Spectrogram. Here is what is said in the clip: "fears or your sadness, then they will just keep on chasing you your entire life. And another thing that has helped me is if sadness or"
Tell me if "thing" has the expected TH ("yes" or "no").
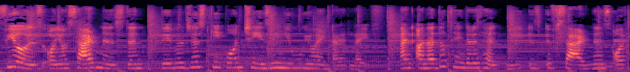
no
